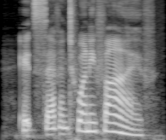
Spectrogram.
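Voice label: "its seven twenty five", English, female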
